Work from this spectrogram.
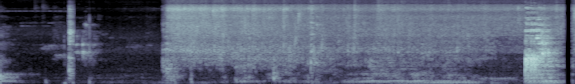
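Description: Prawns frying in oil in a kadai: after a quiet start with a couple of clinks, a loud, steady sizzle sets in and runs for about five seconds, swelling briefly near the end.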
